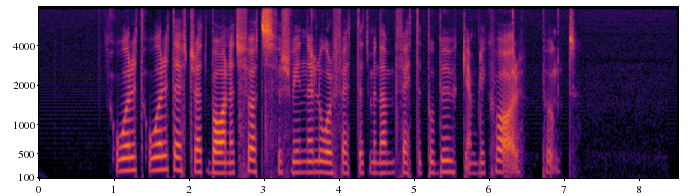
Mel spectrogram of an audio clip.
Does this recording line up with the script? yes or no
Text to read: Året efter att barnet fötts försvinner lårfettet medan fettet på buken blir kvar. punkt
no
